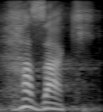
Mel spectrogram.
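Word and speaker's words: חזק: Lá no Antigo Testamento, essa palavra perseverança, ela a pronúncia é hazak.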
